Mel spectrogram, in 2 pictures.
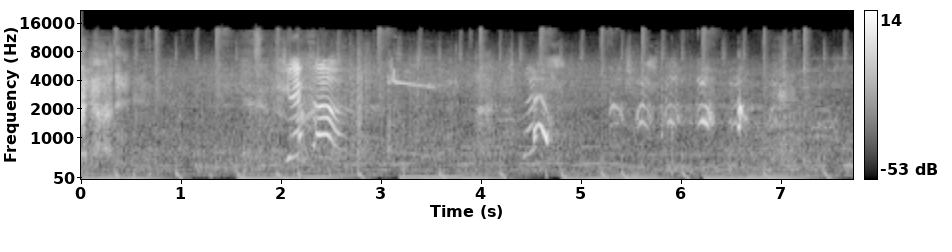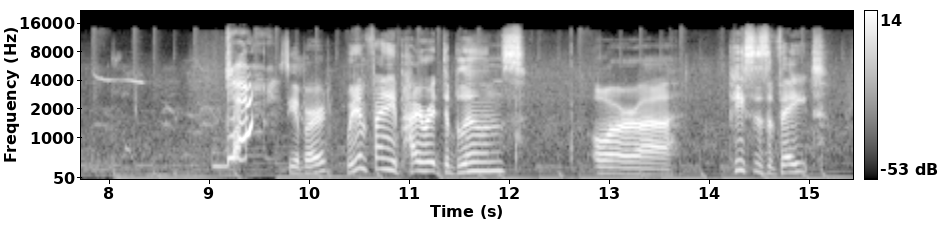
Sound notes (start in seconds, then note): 5.1 birds cawing; 9.0 coos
